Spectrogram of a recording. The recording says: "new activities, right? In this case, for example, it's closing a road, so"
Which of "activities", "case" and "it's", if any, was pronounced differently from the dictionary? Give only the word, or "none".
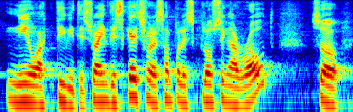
activities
